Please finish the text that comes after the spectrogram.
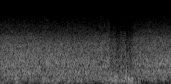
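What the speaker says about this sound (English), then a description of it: "It's kind of windy, so you can probably hear the wind blowing in the background here." Steady wind roars across the microphone beside a bay, a loud continuous broadband rush with no talking.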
